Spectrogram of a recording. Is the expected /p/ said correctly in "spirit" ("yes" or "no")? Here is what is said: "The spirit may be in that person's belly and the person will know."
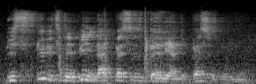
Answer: no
